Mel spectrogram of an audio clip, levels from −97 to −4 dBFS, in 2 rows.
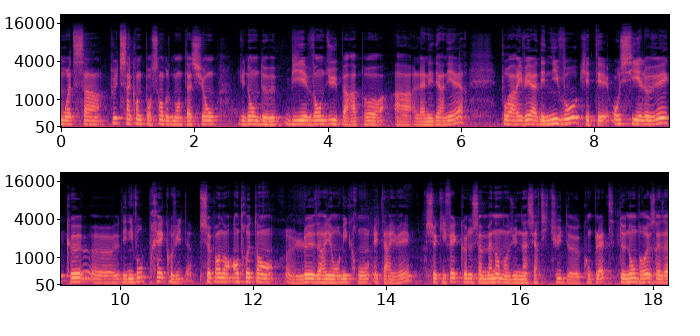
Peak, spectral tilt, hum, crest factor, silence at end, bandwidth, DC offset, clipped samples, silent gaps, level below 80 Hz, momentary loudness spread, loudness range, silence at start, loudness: -16 dBFS; -7 dB/octave; none; 12 dB; 0 s; 13 kHz; under 0.1%; under 0.1%; none; -54 dBFS; 7 LU; 3 LU; 0 s; -28 LUFS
